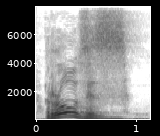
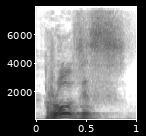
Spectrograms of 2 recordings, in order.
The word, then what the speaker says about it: roses: To get the plural, we add S to it, but the pronunciation becomes different. The pronunciation of the word is roses, ziz, roses.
